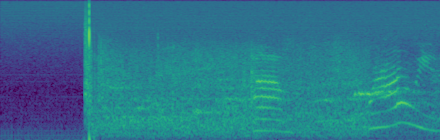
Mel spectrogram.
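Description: A single sharp click about a second in as the camcorder recording starts, then the steady babble of a busy shopping mall with a few voices.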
